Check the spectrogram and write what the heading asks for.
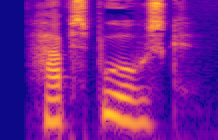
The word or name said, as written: habsburgsk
